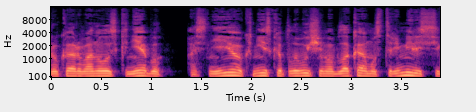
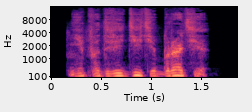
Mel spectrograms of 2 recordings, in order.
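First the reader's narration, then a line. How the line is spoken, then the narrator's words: Whispered. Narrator (Russian): прошептал я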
